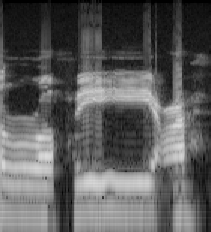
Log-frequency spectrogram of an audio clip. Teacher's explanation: را کے اوپر زبر ہے اس لیے را کو پر پڑھا جائے گا، موٹا پڑھا جائے گا۔ فی یا مدہ ہے، ایک الف کے برابر کھینچ کر پڑھیں گے، باقی کسی بھی حرکت والے حرف کو کھینچنا نہیں۔ · والصلاة القائمة آت محمدا الوسيلة والفضيلة والدرجة الرفيعة، دال کے اوپر تشدید ہے، تھوڑا سختی کے ساتھ پڑھیں، را کو زبر کی وجہ سے پر پڑھا جائے گا، جتر را کے اوپر زبر ہے اس لیے را کو پر پڑھا جائے گا، موٹا پڑھا جائے گا۔ فی یا مدہ ہے، ایک الف کے برابر کھینچ کر پڑھیں گے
